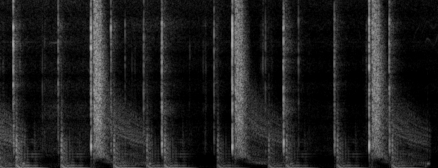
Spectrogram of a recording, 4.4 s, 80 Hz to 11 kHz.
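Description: Sampled drum kit in Kontakt 3 played live: deep kick drum hits at an uneven rhythm, a few a second, with sharp hits that fall steeply in pitch about a second apart.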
